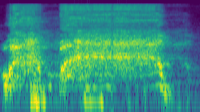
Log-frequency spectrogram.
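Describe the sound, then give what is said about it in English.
A person's voice imitates the scream from a song, letting out three loud, raspy, strained screams in close succession. “I can't remember the name of the song, but it's the song when he goes like,”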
